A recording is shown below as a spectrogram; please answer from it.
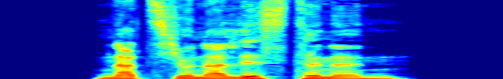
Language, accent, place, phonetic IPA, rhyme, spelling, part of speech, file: German, Germany, Berlin, [nat͡si̯onaˈlɪstɪnən], -ɪstɪnən, Nationalistinnen, noun, De-Nationalistinnen.ogg
- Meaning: plural of Nationalistin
